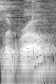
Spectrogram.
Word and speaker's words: Legros: Last name is Lro. That's L E G R O S. I apologize for mispronouncing it. Lro.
